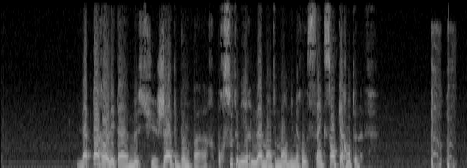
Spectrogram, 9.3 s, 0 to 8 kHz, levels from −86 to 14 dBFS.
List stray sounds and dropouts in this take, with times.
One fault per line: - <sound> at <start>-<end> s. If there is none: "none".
- cough at 8.6-9.2 s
